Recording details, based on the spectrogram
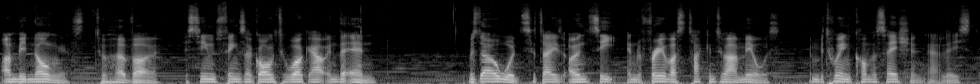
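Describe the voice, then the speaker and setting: A man's voice: fairly low pitch, moderate pace, faint music behind. A man hosting a let's play, reading visual novel narration aloud and sometimes stumbling and correcting himself.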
